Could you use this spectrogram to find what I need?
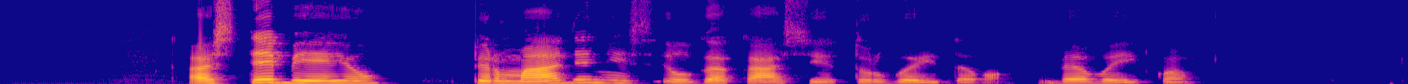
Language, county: Lithuanian, Kaunas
